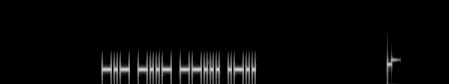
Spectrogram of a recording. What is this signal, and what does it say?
Morse code, heard as a keyed tone, about 40 wpm, 700 Hz. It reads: KX7L
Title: NA SOTA Chaser Callsigns 40wpm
